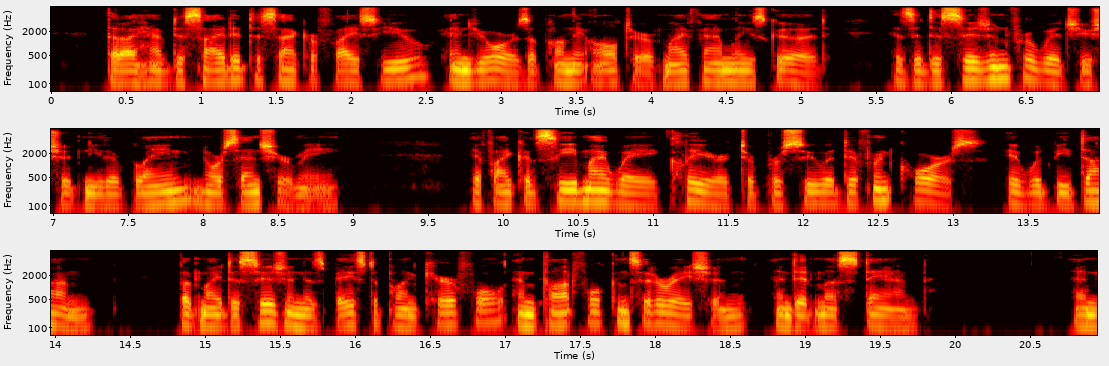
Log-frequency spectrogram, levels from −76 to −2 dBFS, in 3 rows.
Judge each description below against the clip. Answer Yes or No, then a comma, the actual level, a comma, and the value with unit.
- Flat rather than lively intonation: Yes, narrow, 2.2 semitones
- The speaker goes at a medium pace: Yes, average, 165 wpm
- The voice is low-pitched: Yes, low, 110 Hz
